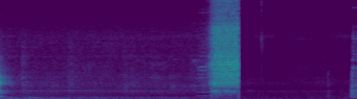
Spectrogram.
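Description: A loud burst of hissing steam from a pressure cooker as its weight is lifted while cooking moong dal for sweet suzhiyam, rushing for about a third of a second before cutting off into near silence.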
